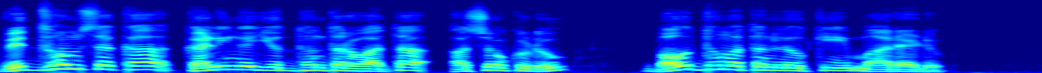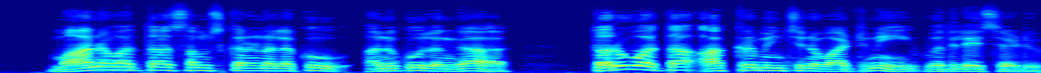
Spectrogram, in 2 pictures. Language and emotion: Telugu, neutral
